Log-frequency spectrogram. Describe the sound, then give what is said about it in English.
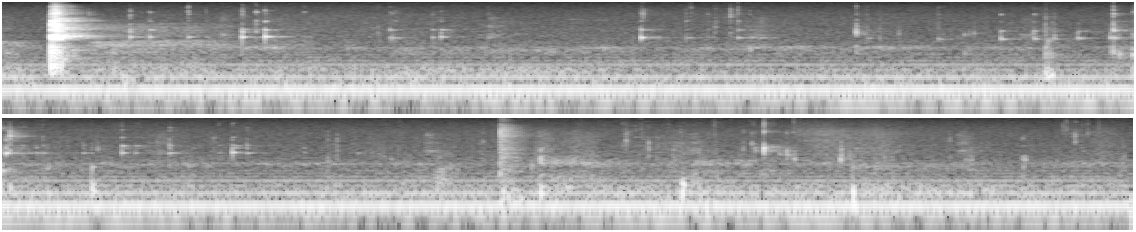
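A single bright clink of glasses of rye whiskey in a toast rings out at the start, followed by quiet, scattered sipping and small mouth sounds over a low steady hum, with no talking. “You want to try it? Yeah. Get a little bite on there. Cheers.”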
